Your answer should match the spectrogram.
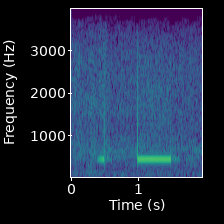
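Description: A telephone busy tone sounds after a call-in to a show drops. A short low beep comes first, then a longer steady tone at the same pitch, heard faintly.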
